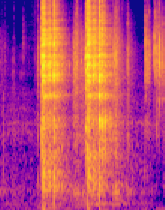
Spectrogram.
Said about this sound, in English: I'm just going to be a little bit careful putting them in because you could potentially break your dish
